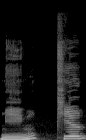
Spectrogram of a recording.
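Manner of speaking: ming in rising second tone, tian in level first tone. Mandarin tone lesson, second plus first tone: rising Ming, high level tian. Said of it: "nada dua campur nada satu bunyinya adalah Ming tian".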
